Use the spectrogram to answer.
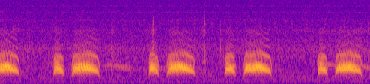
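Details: Spotted dove lure bird calling to attract wild doves: four double coos, a quick note followed by a longer warm coo, spaced roughly every second and a half, over a faint low rumble.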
